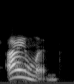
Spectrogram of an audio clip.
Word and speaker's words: island: Why is it island always spelled like island, and why do we always pronounce it like island? – Oh, what a good question. Why does island have an S in it, and why is it pronounced with a long I?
